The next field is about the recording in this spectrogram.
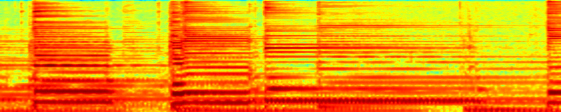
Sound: none

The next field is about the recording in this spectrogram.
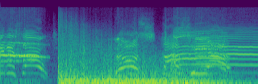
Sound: explosion; yelling

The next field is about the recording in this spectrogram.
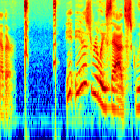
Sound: squeaks squeaks

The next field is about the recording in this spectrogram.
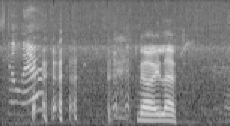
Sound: laughter

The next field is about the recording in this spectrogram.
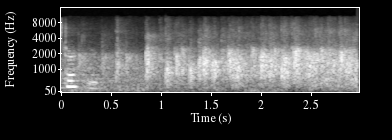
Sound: applause

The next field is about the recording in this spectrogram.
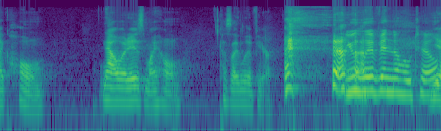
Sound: laughing

